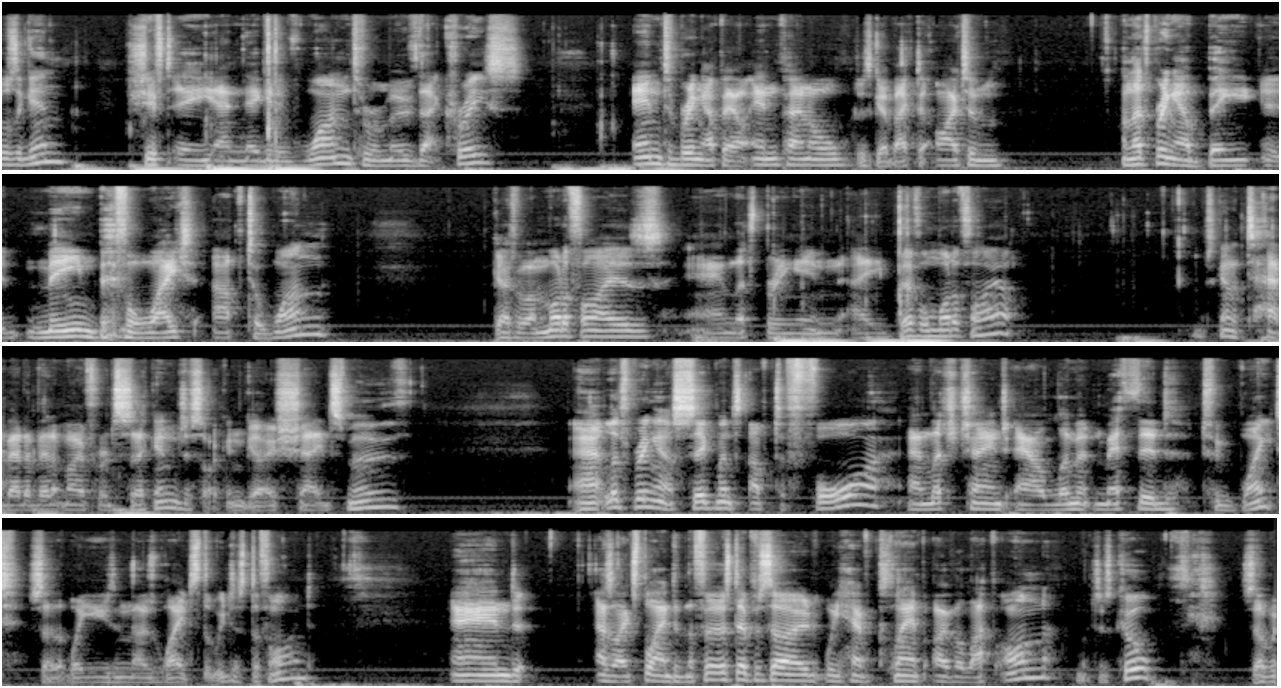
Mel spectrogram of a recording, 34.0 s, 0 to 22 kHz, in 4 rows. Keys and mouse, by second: 0.7 shift+e, 3.8 n, 5.5 click, 9.2 click, 11.5 click, 12.6-14.3 drag, 15.3 middle click, 15.8 Tab, 16.3 middle drag, 16.8 shift+middle drag, 17.6 q, 21.3 click, 21.5 click, 23.9-24.9 drag, 28.5 click, 32.4 click, 33.6-34.0 drag.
